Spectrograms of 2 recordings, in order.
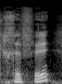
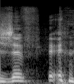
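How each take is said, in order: First: « Réfé » à l'espagnole, J prononcé comme une jota; accent espagnol. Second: « j'ai fait » avec un J français au début; prononciation à la française. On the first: Real, not acted. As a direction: dire « Réfé » avec un accent espagnol appliqué. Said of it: "Quel bel accent. Vous maîtrisez bien les accents étrangers". (prononciation espagnole de « Réfé ») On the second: Shown as a demonstration. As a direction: dire Jefe à la française, comme « j'ai fait ». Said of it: "mon accent de base, j'avais dit". (« j'ai fait », sans aucun accent espagnol)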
